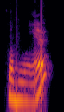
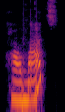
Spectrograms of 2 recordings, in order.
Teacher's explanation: Echo question take a rising intonation and stress on the WH word.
